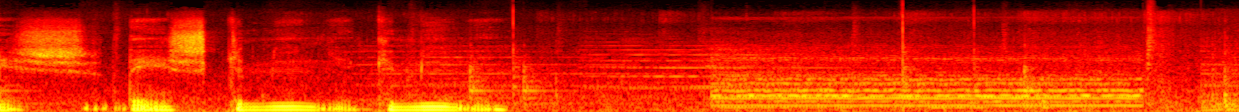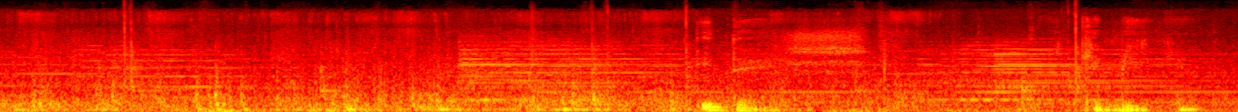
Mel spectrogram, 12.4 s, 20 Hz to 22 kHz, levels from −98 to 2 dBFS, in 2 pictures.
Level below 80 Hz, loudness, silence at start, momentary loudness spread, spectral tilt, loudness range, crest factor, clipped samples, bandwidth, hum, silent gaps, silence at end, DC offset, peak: -46 dBFS; -28 LUFS; 0 s; 14 LU; -5.5 dB/octave; 9 LU; 22 dB; under 0.1%; 16.5 kHz; none; none; 0 s; under 0.1%; -6 dBFS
